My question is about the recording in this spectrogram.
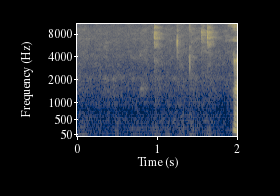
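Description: A few faint computer mouse clicks, mostly in the second half, with near quiet between them.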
